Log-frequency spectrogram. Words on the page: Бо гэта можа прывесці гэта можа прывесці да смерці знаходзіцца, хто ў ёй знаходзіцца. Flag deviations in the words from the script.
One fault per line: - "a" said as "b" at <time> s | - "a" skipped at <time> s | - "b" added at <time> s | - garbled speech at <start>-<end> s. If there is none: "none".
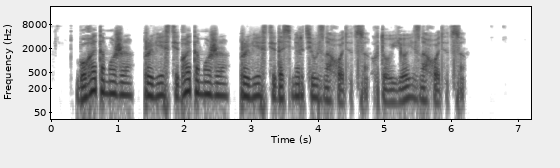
none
